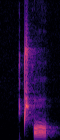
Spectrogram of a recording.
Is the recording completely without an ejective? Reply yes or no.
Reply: no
